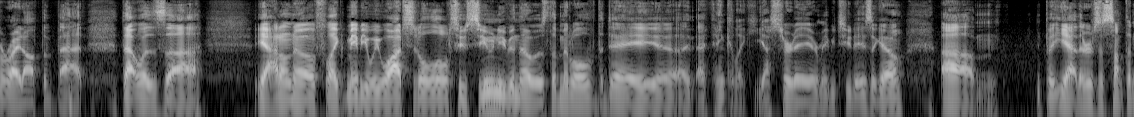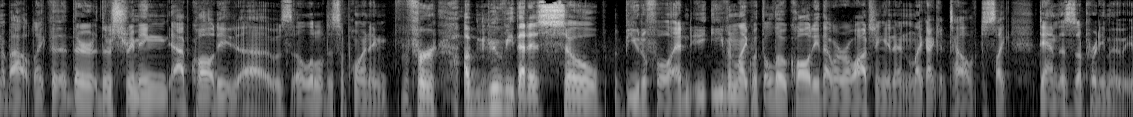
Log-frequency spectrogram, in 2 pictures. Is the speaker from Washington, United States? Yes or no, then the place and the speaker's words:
no; Lakewood, Ohio, United States; my hometown, Lakewood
